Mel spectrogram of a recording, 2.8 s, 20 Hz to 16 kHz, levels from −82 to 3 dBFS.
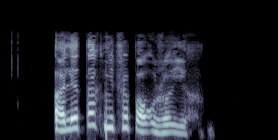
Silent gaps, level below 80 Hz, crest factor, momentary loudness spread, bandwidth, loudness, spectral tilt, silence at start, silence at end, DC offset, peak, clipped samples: none; -54 dBFS; 18 dB; 12 LU; 7.6 kHz; -18 LUFS; -5 dB/octave; 0.55 s; 0.85 s; under 0.1%; -2 dBFS; under 0.1%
